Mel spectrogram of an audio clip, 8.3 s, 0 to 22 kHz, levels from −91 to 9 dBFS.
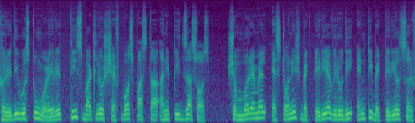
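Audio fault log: Throughout, gain pumping. The speech level is pushed up hard, then pulled back down on each loud syllable. The gain swings by roughly 5 dB. The room noise sits about 41 dB below the speech. Loud and quiet parts are squeezed together. The likely cause is input gain set far too high, with a fast limiter clamping every peak.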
